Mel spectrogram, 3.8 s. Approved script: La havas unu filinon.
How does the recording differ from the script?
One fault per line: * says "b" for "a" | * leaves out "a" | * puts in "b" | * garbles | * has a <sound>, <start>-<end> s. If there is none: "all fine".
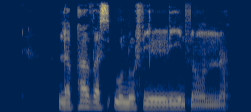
* has a dropout, 2.8-2.9 s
